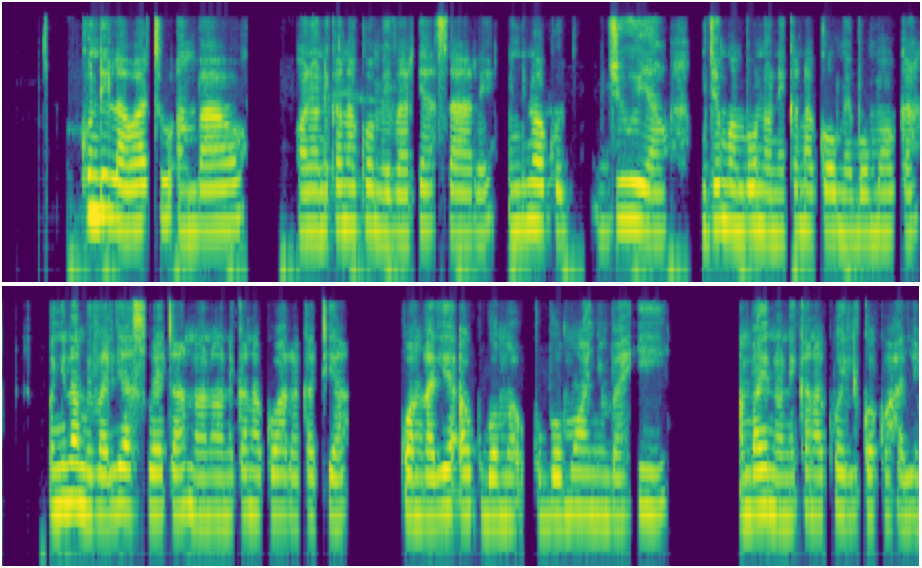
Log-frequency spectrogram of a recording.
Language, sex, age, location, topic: Swahili, female, 18-24, Kisumu, health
